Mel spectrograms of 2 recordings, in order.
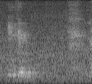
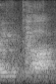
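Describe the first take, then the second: First: Slow, breathless whisper; barely voiced, like a lost voice; voiceless whisper. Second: Said in the usual way. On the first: Father lost his voice.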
